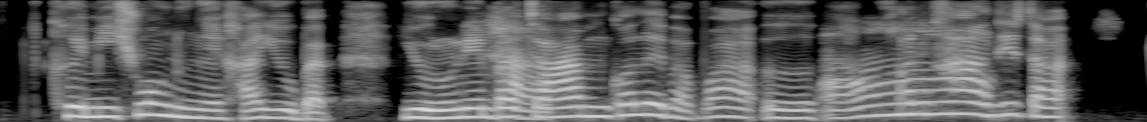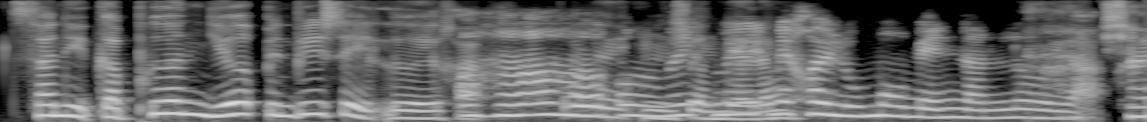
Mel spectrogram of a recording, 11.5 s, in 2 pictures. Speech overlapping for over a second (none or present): present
